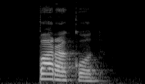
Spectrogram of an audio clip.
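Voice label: "паракод", Komi, female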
